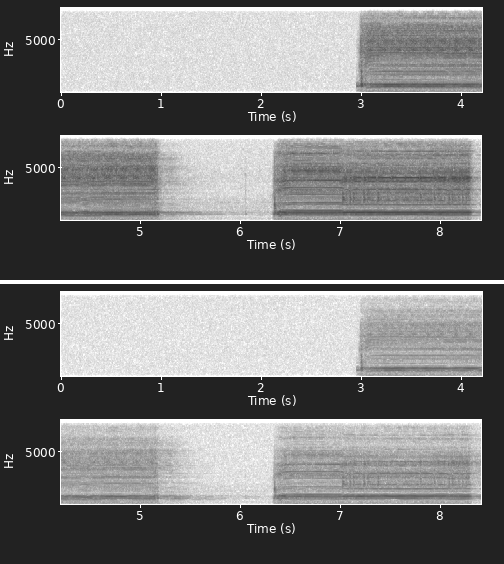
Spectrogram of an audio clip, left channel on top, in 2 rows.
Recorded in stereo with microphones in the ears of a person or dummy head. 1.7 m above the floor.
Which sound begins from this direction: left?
A camera shutter, at 3.0 s.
